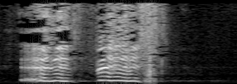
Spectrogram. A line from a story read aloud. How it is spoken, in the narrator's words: Jesus shouts out again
